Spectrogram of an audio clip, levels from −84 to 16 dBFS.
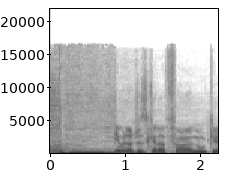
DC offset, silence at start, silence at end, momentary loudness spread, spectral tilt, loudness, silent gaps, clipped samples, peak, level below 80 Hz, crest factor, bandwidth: under 0.1%; 0 s; 0 s; 2 LU; -6 dB/octave; -15 LUFS; none; under 0.1%; -4 dBFS; -34 dBFS; 10 dB; 17 kHz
